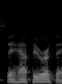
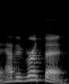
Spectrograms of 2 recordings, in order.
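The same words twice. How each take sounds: First: Said in the usual way. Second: Bright, high birthday greeting; cheerful birthday shout. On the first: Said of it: "Someone said". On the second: Shown as a demonstration. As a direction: call it out happily, up high.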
